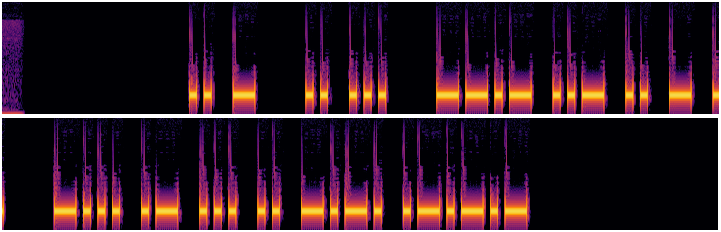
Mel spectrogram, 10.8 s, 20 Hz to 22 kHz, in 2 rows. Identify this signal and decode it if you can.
Morse code, heard as a keyed tone, about 22 wpm, 700 Hz. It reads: IT IS QUITE BASIC.
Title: Sentences from Top 1000 Words - Review Part 3 - 22wpm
